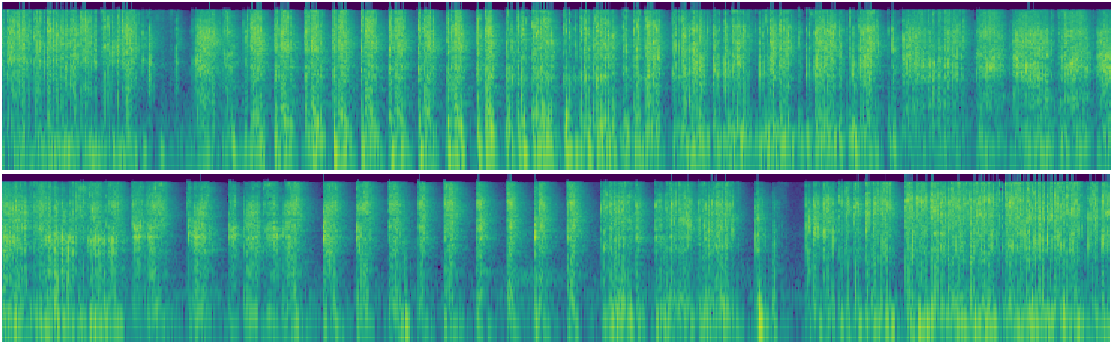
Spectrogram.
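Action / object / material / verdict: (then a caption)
scrape / plastic phone case with faux-pearl beads / plastic / none. Long nails scratch fast across the pink faux-pearl beads and rose-gold plastic rim of a jeweled phone case. The result is a dense run of bright, crackly scraping strokes in an uneven rhythm, with short gaps between bursts and almost no low end.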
